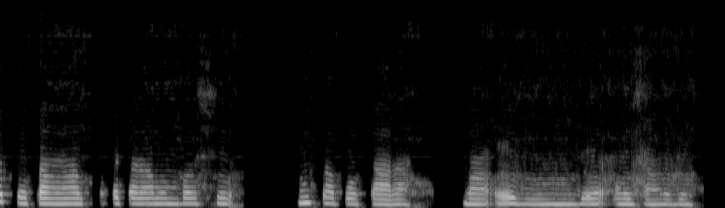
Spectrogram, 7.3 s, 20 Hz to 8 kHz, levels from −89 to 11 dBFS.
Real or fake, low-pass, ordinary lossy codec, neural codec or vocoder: fake; none; none; codec, 16 kHz, 8 kbps, FunCodec, trained on LibriTTS, 25 frames a second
